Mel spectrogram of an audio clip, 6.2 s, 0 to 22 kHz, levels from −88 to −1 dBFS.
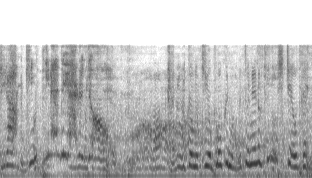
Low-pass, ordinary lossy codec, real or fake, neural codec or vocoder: none; none; fake; codec, 16 kHz, 2 kbps, FunCodec, trained on LibriTTS, 25 frames a second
